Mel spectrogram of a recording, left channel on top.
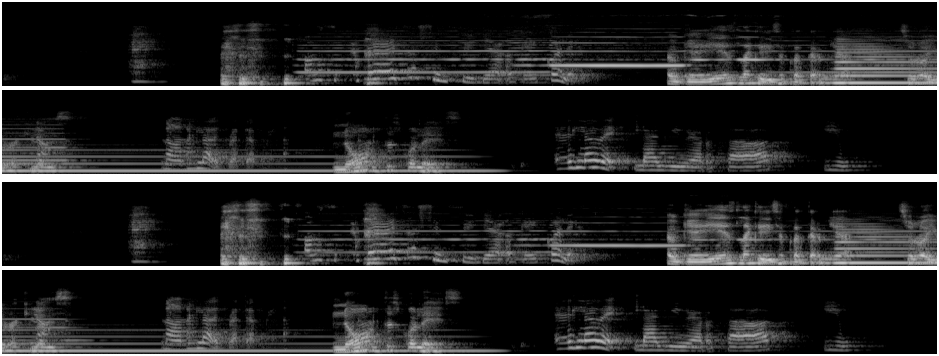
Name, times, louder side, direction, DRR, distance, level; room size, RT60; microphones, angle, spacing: voice 1, 1.3-1.6 3.0-3.2 3.5-5.8 9.6-9.9 10.9-11.9 12.9-13.0 14.9-17.0 17.6-17.8, right 2 dB, 15° right, 4 dB, 2.5 m, -33 dB
voice 2, 2.2-3.0 3.6-3.8 6.6-8.5 9.0-10.0 12.7-13.9, right 3 dB, 70° right, 10 dB, 1.2 m, -24 dB
Wind instrument woodwind instrument, 2.9-10.0, left 7 dB, 60° left, 2.0 m, -32 dB
Wind instrument woodwind instrument 2, 8.3-14.4, left 1 dB, 5° left, 0.9 m, -28 dB
29.5 x 20.5 x 6.0 m, 0.72 s
head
